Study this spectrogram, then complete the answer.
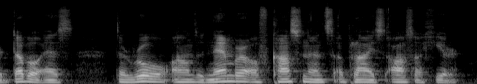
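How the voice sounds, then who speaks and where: A man with a Chinese accent speaks at a fairly slow pace and a medium pitch. His intonation is fairly even, and the recording is very clean with a silent background. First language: Mandarin Chinese. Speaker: language-learning YouTuber. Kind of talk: tutorial. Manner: formal.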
